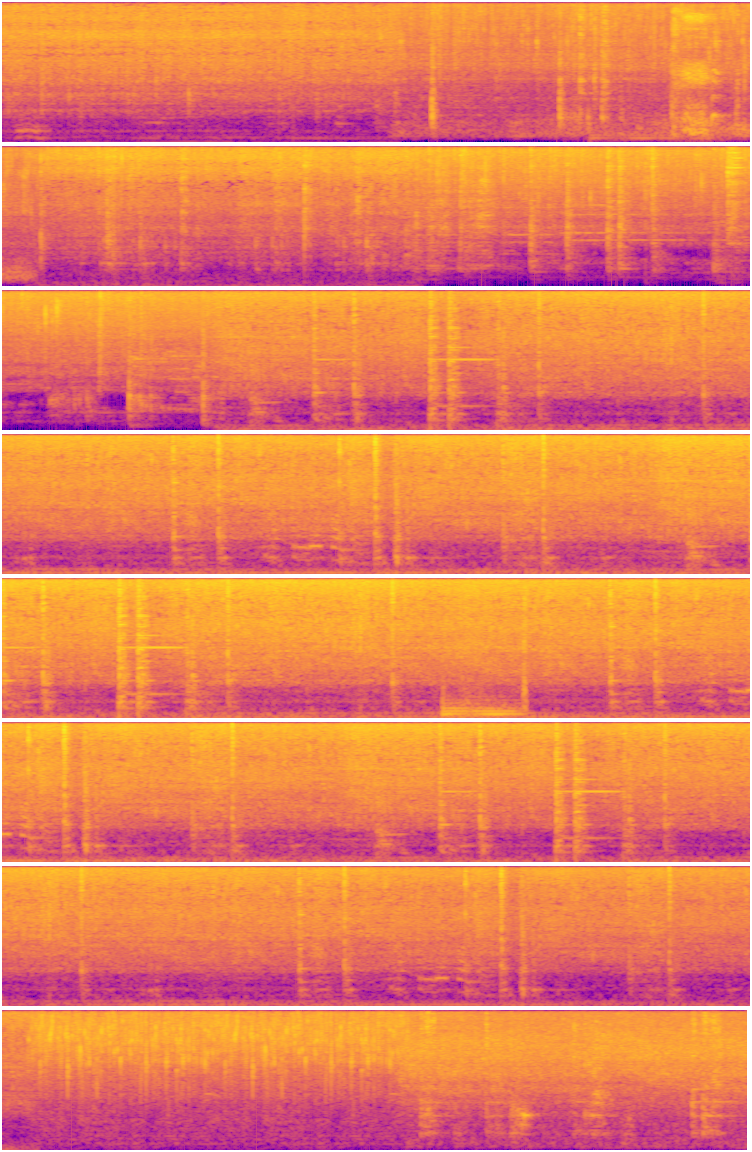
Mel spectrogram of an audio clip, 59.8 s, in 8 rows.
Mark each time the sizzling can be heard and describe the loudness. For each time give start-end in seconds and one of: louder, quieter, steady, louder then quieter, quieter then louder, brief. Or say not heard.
0.0-59.7 louder then quieter.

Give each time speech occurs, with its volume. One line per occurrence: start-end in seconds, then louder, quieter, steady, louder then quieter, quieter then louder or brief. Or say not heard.
not heard.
